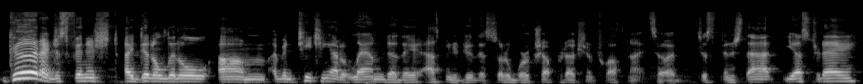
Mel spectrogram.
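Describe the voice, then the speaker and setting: A man's voice: medium pitch, animated, fairly quick, few pauses. An older American man, a film director, talking casually on a video call and often restarting his sentences. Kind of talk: casual interview chat.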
